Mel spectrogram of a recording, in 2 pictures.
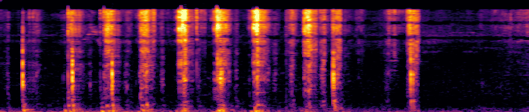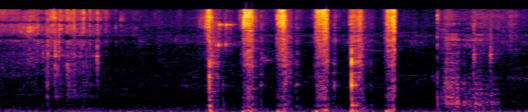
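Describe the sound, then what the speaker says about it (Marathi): Knife chopping green chillies finely on a board, a fast run of crisp taps, a pause with faint background, then another quick burst of close, sharp cuts. "पण आता मिरच्या बारीक कट करून घेऊ।"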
